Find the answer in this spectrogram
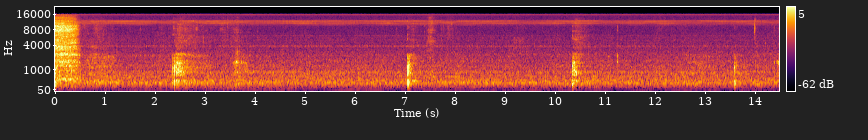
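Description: Faint steady hiss with a few brief soft knocks and rustles, spaced a few seconds apart, from hands handling a painted miniature and a fine paintbrush.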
